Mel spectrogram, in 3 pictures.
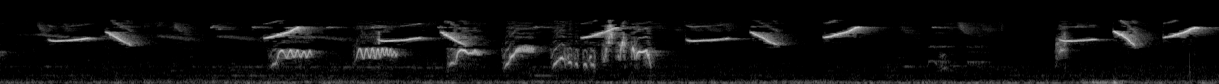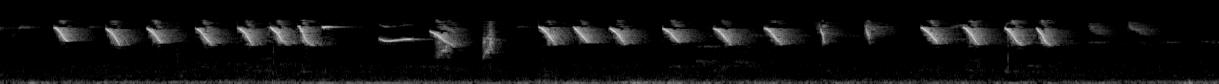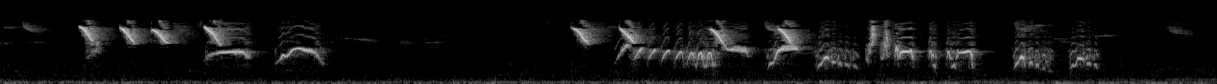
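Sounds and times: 
magpie-robins and shamas singing: 0.0 - 9.7, 12.8 - 29.0, 29.9 - 36.4.

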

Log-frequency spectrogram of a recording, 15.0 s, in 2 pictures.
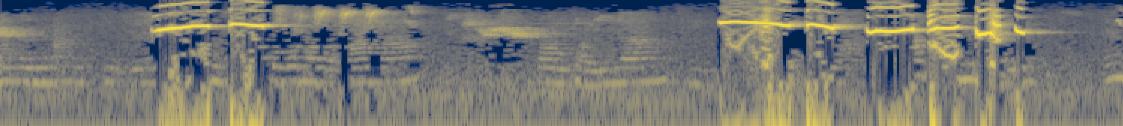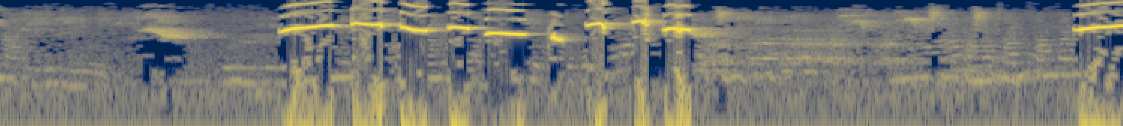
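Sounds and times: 
Oriental magpie-robin song of bright whistled phrases: 1.0 - 3.6, 4.8 - 7.1, 8.4 - 12.4, 13.1 - 14.9.

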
